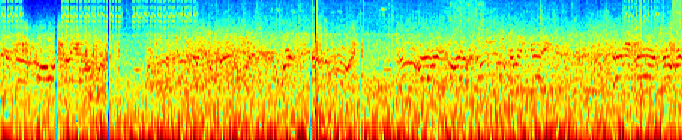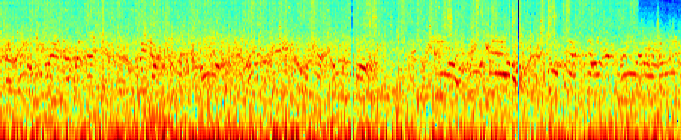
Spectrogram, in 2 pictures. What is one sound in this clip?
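A heavy vehicle engine rumbles low and steadily.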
